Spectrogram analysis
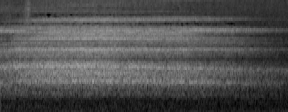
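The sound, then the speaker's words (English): A deep breath is drawn in and let out, soft and airy, swelling gently and then fading away. “let's take a nice deep breath in and out.”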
